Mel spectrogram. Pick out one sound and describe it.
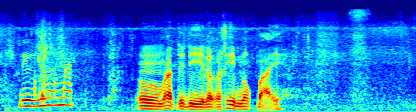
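A net is lifted out of shallow water, dripping and splashing.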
